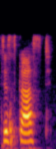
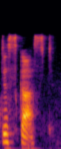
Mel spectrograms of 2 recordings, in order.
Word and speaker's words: disgust: They just sound like disgust and disgust. Disgust and disgust. They're very, very, I mean, they sound the same because we don't pronounce the G very, very strong there. Disgust.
